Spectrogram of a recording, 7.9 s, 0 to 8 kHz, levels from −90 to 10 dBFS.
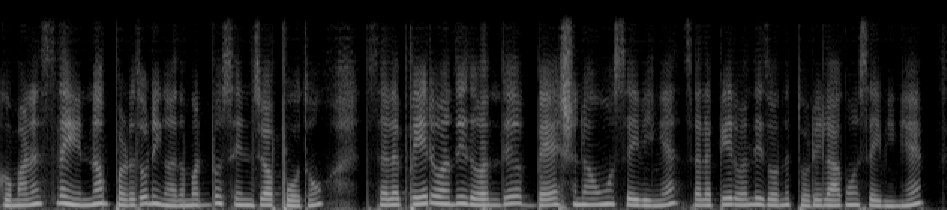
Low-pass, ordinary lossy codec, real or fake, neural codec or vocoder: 7.2 kHz; none; fake; codec, 16 kHz, about 1 kbps, DyCAST, with the encoder's durations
